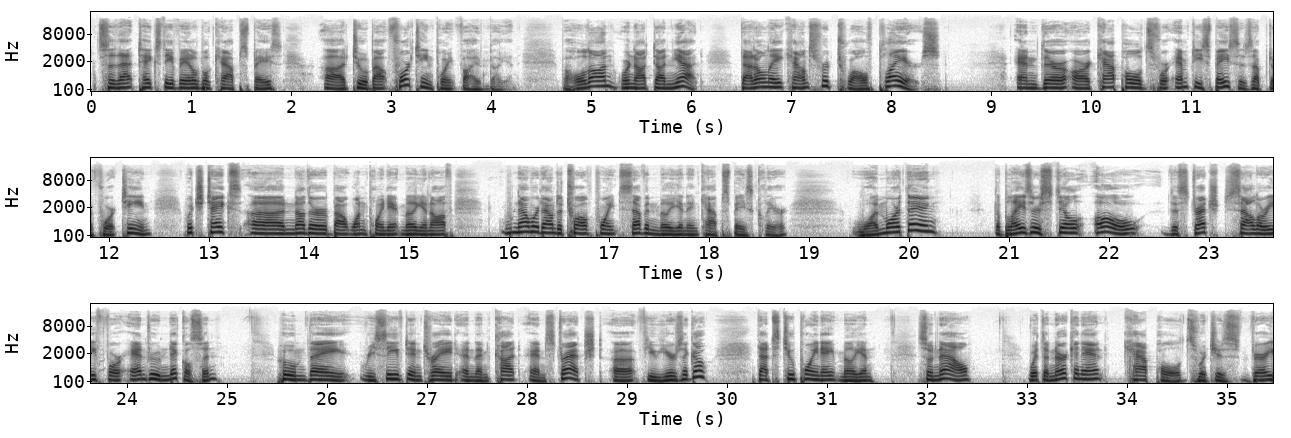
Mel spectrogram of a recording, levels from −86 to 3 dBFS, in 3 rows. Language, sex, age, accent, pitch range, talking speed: English, male, 40-59, American, 140-190 Hz, 165 wpm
